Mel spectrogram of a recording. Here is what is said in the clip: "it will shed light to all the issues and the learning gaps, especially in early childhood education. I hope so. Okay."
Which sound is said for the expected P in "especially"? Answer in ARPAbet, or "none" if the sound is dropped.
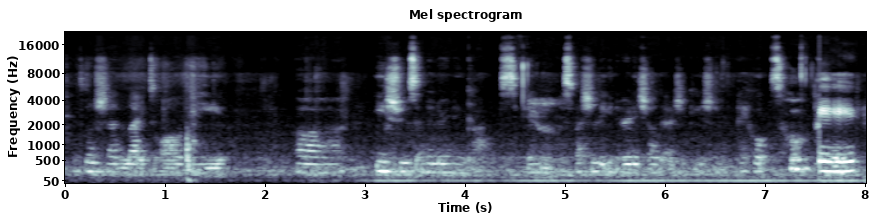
P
